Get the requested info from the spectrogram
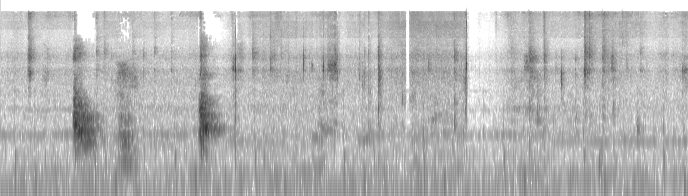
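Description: A dog barking indoors: two loud, short barks about one and three seconds in, with a weaker one between them, followed by light clicks and knocks.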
